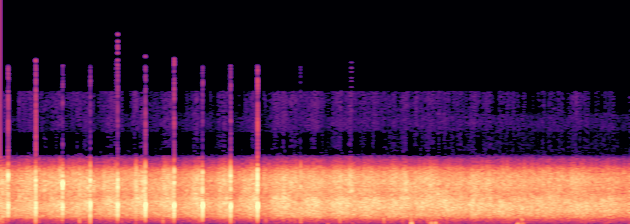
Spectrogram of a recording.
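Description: An audience breaks into applause, opening with a few sharp, rhythmic claps that quickly merge into a steady, dense wash of clapping that holds at an even level to the end.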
